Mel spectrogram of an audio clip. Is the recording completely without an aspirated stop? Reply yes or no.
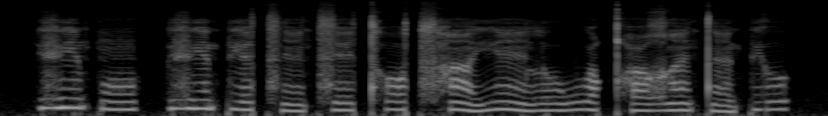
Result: no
